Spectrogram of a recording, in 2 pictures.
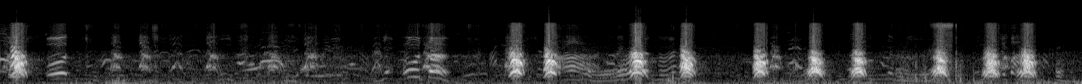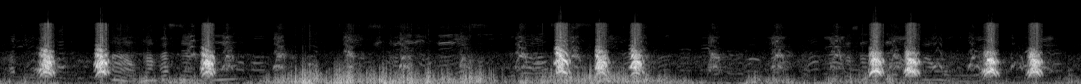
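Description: A dog barks sharply and repeatedly nearby.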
